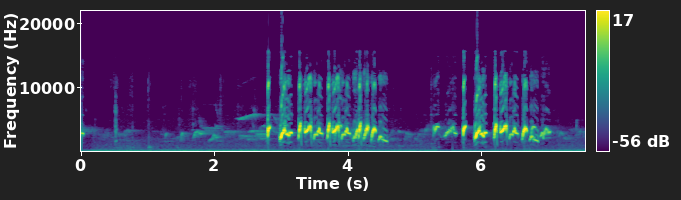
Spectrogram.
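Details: Red-whiskered bulbul trained to sing with a female prompting it; two lively bursts of rapid, warbling, up-and-down notes separated by a brief pause, with faint slurred whistles before and a low background hum.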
